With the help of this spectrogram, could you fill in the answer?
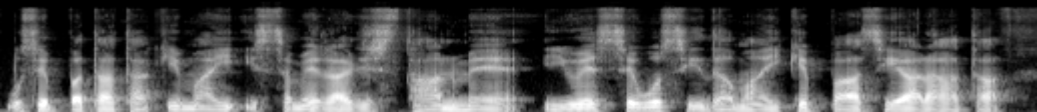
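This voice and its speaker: Male storyteller, low voice, steady scripted narration. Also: normal speed.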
